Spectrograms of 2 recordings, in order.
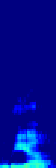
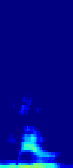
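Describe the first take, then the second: First: The name ends in a plain vowel. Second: The name ends with an added r sound. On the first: This is how the name is normally said. The speaker calls it right. "instead of saying Leah" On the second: This is how someone else mispronounced the name. The speaker calls it wrong. "he would say Lear"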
